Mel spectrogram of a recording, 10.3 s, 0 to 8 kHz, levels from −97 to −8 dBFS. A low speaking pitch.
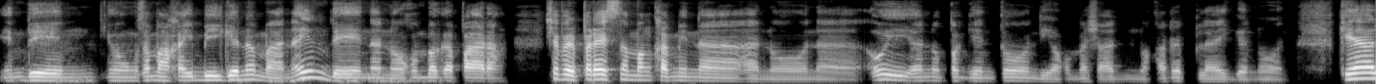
Yes: low, 120 Hz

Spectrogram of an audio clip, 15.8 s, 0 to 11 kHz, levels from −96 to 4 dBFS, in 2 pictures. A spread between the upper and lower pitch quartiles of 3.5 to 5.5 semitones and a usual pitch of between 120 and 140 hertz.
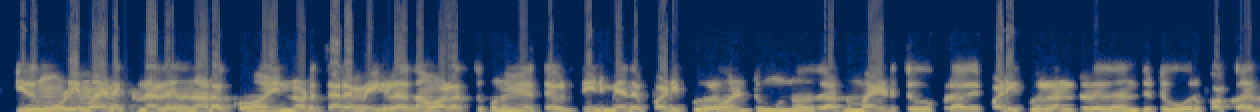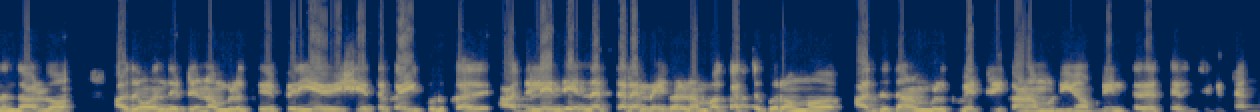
Yes: average, 4.5 semitones; low, 135 Hz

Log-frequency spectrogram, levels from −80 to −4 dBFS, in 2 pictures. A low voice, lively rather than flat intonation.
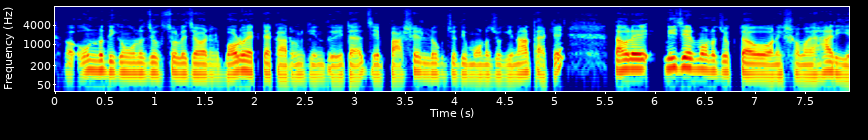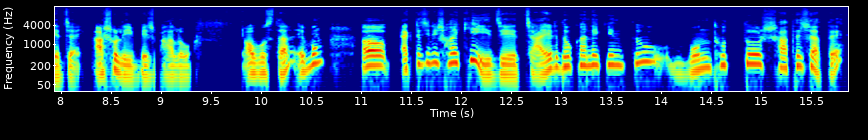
Yes: low, 130 Hz; wide, 8.3 semitones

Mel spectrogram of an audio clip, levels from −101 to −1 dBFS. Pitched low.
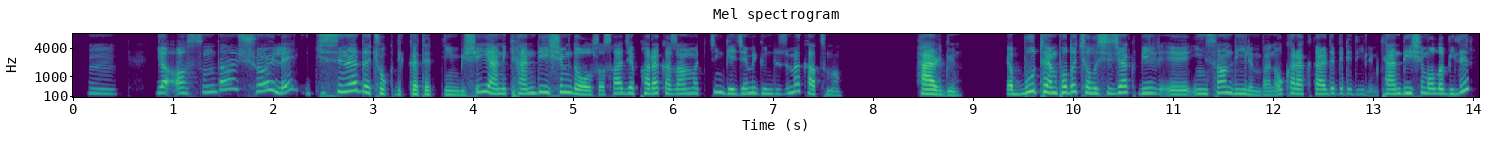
No: high, 230 Hz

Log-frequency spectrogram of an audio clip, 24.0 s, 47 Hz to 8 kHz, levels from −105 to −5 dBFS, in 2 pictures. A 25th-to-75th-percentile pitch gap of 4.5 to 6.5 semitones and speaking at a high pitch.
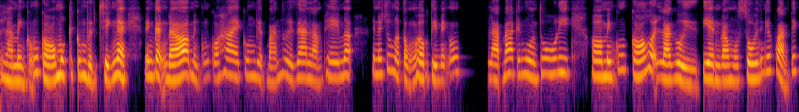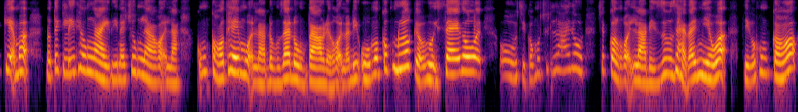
Yes: average, 5.1 semitones; high, 235 Hz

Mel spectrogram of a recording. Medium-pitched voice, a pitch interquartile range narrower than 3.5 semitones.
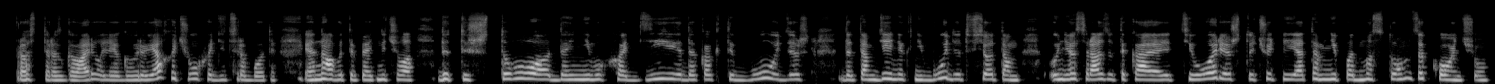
No: high, 225 Hz; narrow, 2.5 semitones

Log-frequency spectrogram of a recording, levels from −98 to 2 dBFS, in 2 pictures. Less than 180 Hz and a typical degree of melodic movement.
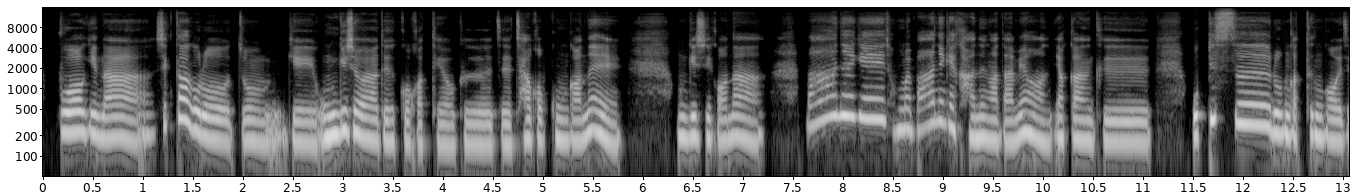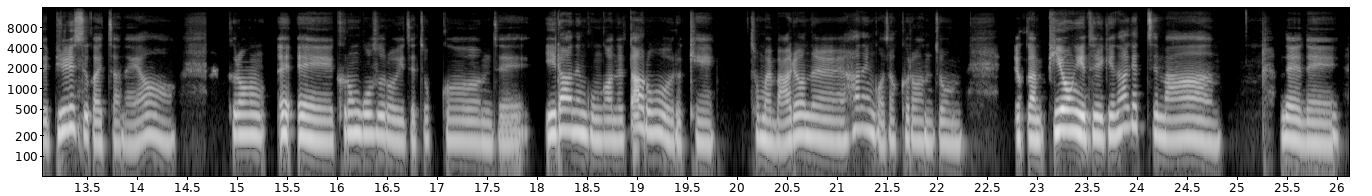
No: medium, 185 Hz; average, 4.2 semitones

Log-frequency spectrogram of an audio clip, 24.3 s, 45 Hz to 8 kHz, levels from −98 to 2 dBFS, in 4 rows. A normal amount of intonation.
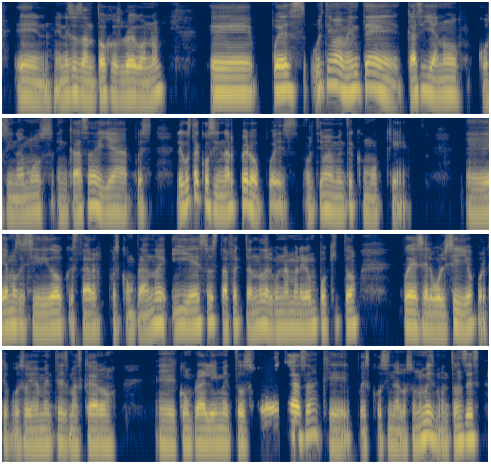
Yes: average, 3.7 semitones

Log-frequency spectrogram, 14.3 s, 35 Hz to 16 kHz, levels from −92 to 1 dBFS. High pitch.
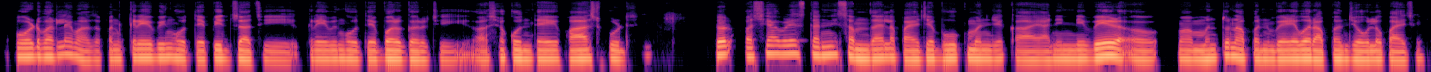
No: low, 115 Hz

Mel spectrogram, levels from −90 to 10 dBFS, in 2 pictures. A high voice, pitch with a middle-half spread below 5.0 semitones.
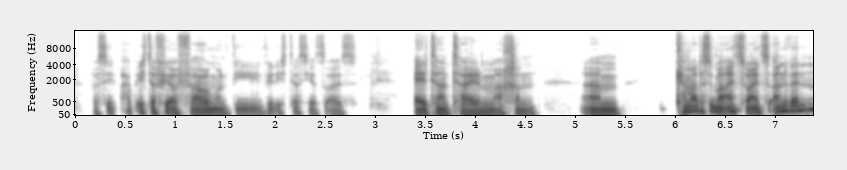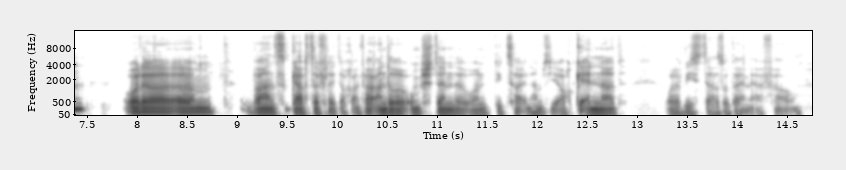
No: low, 105 Hz; narrow, 2.6 semitones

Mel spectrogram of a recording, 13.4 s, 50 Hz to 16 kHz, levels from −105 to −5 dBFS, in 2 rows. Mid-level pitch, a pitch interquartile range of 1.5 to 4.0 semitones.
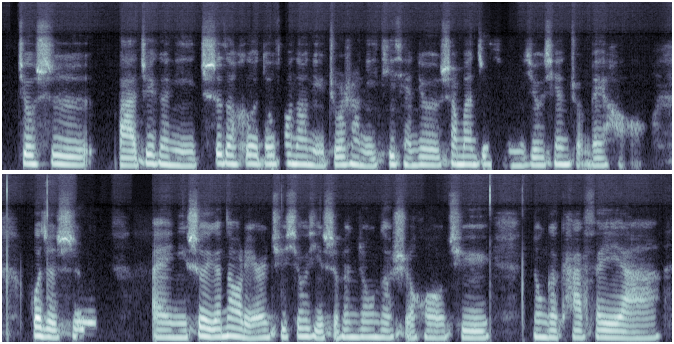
Yes: medium, 170 Hz; average, 2.8 semitones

